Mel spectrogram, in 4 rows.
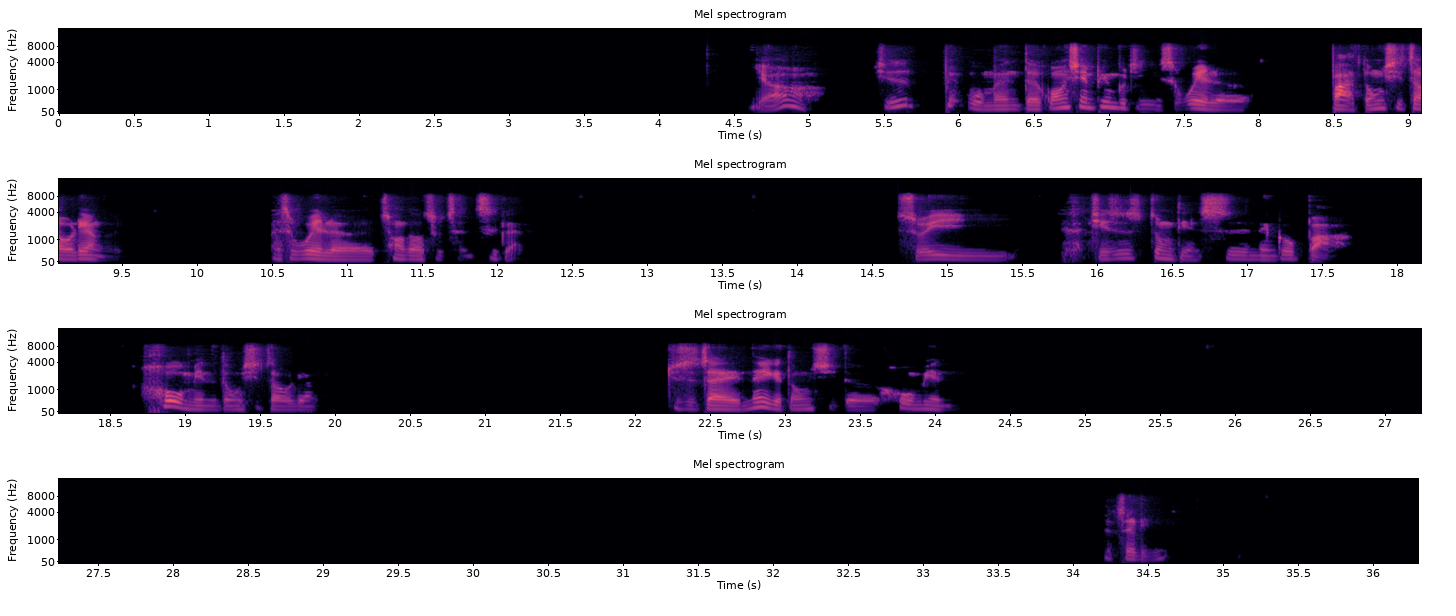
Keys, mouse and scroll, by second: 0.0 typing, 1.0 typing, 1.1-14.0 drag, 8.9 typing, 14.0 click, 14.0 scroll down 2, 14.3-15.4 shift+middle drag, 15.4-16.9 drag, 16.9 middle click, 17.9 click, 18.5 middle click, 19.5 scroll down 1, 20.0 ctrl+z, 22.0 typing, 22.8 middle click, 23.2 shift+middle click, 26.3 typing, 28.1-28.8 scroll down 2, 28.8 shift+middle click, 29.3 shift+scroll down 1, 30.1 shift+middle click, 31.8-36.3 drag, 32.7 click, 34.9-36.3 drag.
